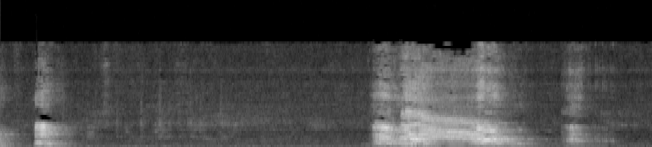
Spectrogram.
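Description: Dog barking: one short bark just after the start, then a longer run of barks about two and a half seconds in, and one more short bark near the end.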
